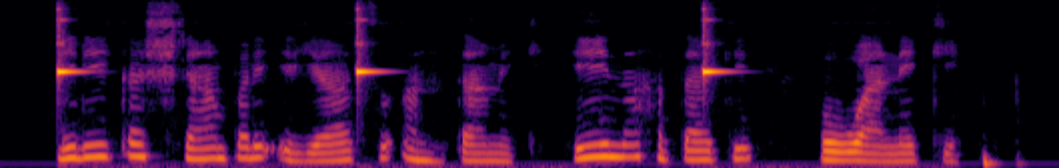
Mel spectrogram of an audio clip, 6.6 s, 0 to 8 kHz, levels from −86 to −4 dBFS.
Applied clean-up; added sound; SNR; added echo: none; Marimba, xylophone; -4 dB; none.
